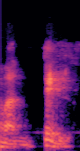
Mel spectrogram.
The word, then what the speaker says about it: mantel: Por ejemplo, si yo tengo la palabra mantel, puedo cambiar, ¿es mantel o es mantel? Pues me doy cuenta que la palabra correcta no es mantel, sino la palabra correcta es mantel. Por lo tanto, la mayor fuerza de voz está en la última sílaba, mantel.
